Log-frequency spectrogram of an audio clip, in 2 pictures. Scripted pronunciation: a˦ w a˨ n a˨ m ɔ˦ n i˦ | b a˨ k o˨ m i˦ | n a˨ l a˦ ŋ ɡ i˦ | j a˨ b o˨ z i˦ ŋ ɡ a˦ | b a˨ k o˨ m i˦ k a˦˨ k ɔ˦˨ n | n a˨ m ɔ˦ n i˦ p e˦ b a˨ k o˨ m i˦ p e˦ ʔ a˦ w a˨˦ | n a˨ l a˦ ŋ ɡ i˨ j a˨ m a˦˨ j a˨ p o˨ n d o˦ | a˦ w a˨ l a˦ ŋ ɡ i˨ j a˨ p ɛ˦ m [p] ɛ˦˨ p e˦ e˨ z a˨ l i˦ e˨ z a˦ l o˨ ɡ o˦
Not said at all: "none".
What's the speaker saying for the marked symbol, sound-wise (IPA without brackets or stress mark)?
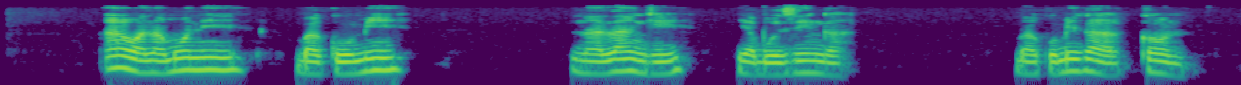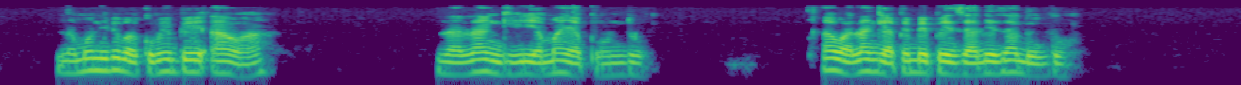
b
